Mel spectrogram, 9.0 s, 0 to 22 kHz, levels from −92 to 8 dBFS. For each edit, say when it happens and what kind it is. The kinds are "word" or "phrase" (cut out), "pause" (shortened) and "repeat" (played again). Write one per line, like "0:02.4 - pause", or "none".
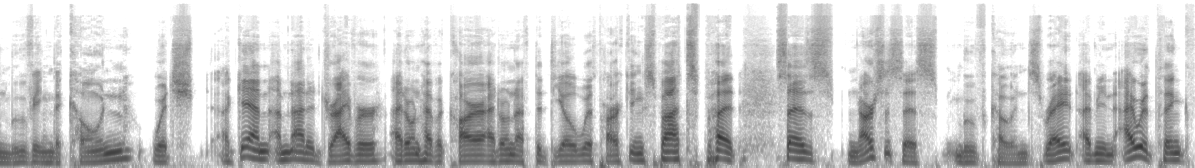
0:04.5 - word
0:05.8 - word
